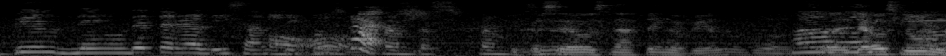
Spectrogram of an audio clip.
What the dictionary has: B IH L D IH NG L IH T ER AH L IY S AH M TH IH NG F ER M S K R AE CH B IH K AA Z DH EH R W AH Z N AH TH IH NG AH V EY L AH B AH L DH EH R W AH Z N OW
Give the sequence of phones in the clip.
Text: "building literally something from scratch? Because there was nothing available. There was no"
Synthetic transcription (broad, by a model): B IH L D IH NG L IH T ER AH L IY S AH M T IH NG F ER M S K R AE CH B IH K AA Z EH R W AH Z N AH TH IH NG AH V EY L AH B AH L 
